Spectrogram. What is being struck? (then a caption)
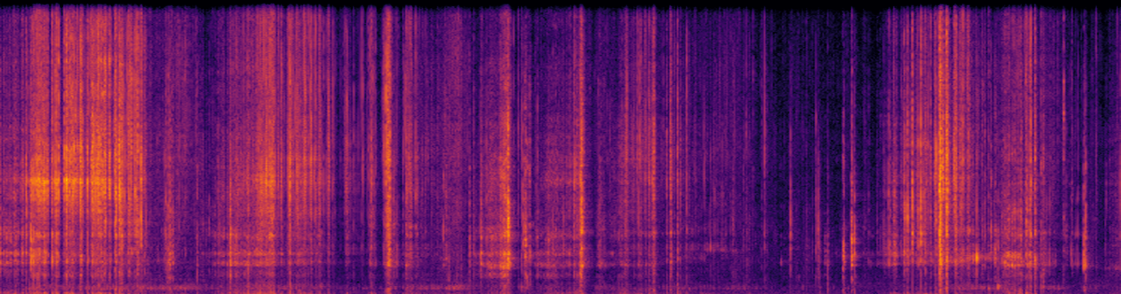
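Bar of soap. A metal blade scrapes scored cubes and shavings off a hand-sized, solid turquoise bar of soap with gold-painted edges, held in the hand. Dense, irregular, bright crackling and scraping comes in loud bursts at the start, around four seconds and again near twelve seconds, with quieter crisp snaps and rasps in between.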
